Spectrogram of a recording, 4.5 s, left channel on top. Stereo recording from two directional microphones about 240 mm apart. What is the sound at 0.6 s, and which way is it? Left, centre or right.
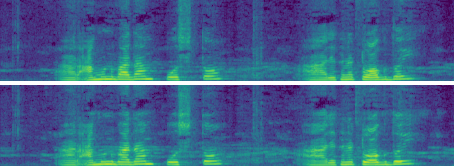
Speech, left.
